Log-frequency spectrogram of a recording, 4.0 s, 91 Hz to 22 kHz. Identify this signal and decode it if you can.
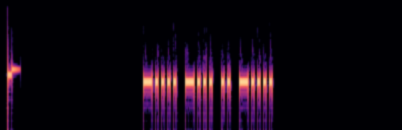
Morse code, heard as a keyed tone, about 40 wpm, 700 Hz. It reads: 6BI6
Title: Four Challenging Letter-Number Combinations 40wpm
